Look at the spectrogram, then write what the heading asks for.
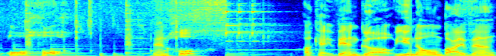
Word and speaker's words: Van Gogh: the starry night Vincent van whole Vinnie Chase or Vin Diesel yeah I'm trying to pronounce it the proper Dutch way then oh ho man ho okay van Gogh you know him by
